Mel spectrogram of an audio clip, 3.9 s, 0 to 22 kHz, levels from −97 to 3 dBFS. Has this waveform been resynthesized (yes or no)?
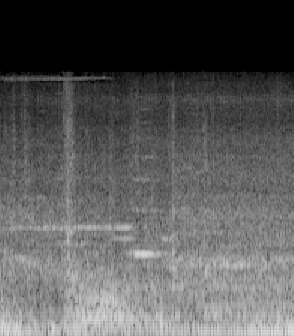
no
